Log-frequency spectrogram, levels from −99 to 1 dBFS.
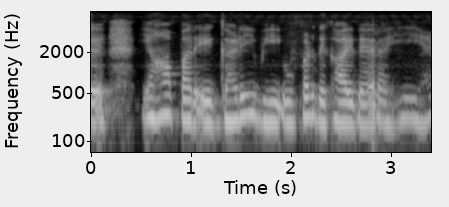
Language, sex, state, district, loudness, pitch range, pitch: Hindi, female, Uttar Pradesh, Ghazipur, -32 LUFS, 185-215 Hz, 200 Hz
